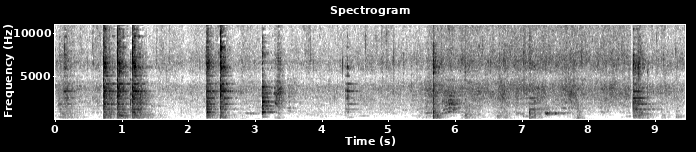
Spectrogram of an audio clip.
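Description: Paneer pieces go into masala frying in oil, giving a few sharp clattering bursts of stirring and scraping over a soft, steady sizzle, close and moderately loud, with brief murmured talk.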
